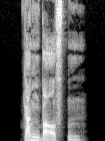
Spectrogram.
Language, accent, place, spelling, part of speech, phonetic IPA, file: German, Germany, Berlin, gangbarsten, adjective, [ˈɡaŋbaːɐ̯stn̩], De-gangbarsten.ogg
- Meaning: 1. superlative degree of gangbar 2. inflection of gangbar: strong genitive masculine/neuter singular superlative degree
